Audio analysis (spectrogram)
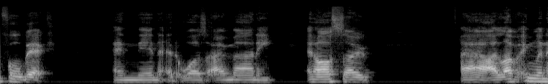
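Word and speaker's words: O'Mahony: wrong don't i i'm i'm glad that i pronounced omani right though so i used to call him peter o mahoney and everyone used to laugh at me and just say what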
